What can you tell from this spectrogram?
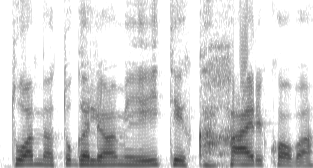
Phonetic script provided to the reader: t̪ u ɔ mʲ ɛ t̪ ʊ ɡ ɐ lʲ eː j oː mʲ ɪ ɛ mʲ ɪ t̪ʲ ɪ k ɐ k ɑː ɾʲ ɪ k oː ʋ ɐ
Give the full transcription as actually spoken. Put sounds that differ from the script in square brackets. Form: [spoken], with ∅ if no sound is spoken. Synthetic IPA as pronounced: t̪ u ɔ mʲ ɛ t̪ ʊ ɡ ɐ lʲ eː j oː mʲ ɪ ɛ [∅] ɪ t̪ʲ ɪ k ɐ [x] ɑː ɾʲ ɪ k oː ʋ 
